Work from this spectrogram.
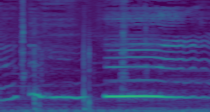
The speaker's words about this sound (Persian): همینجوری آروم داشت گریه میکرد شونه هاش تکون میخورد فکر کنم کلا هشت نه سالش بود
